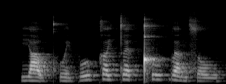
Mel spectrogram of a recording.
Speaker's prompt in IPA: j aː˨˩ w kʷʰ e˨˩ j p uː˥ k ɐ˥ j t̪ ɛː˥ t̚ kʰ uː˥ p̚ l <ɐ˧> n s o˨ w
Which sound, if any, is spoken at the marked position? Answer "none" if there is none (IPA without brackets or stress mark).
ɐ˨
